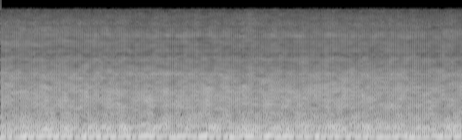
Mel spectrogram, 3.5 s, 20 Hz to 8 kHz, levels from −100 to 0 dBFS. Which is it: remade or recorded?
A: remade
